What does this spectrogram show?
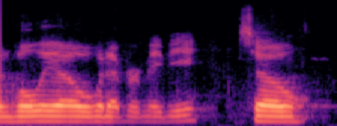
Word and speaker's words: Involio: Like when you first tell someone Involio, sometimes it's a little bit hard for them to then pronounce. Like we'll have people say Invelio, Involio, whatever it may be.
